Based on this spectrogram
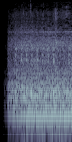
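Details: TVS Ntorq scooter at steady idle with a faint, quick tick-tick riding on top. It comes from the rotor fan area and is traced to a loose starter one-way clutch bolt.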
